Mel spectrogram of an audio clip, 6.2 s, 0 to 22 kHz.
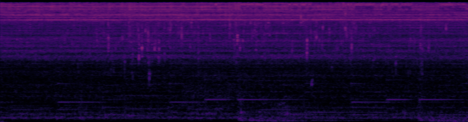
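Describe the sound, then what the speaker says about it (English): Tap water runs steadily into a sink while a 1994 Cut n' Style Barbie doll's hair is rinsed under it, giving a continuous hiss with light splashing and trickling and no voices. "We'll thoroughly rinse her hair now with both cold and hot water"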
